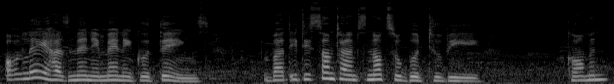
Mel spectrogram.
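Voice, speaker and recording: A woman playing a courteous, wistful émigré flower seller in a video game, with a French accent and formal, gently questioning phrasing. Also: medium pitch, expressive, a little slow, a little hiss or hum, natural voice. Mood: guarded, rueful. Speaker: market merchant. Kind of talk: video game character dialogue.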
